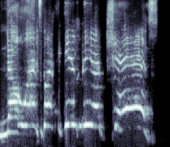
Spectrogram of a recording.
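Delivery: very high, drawn-out, full-lunged scream. Retelling what a job seeker shouted on the street: imitating a scream at full volume. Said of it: "he screams at the top of his lungs".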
